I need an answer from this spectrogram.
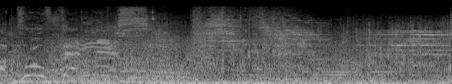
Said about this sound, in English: That CGI has the explosion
